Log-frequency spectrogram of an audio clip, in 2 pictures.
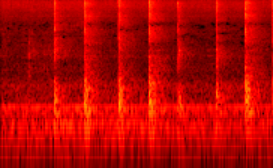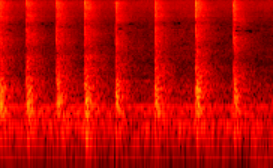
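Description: A hard object striking a painted car body panel with a three-layer ceramic coating, over and over in sharp knocks about two a second, as a toughness test of the coating.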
